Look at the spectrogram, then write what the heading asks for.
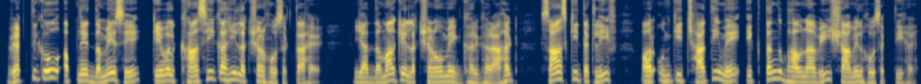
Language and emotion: Hindi, neutral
